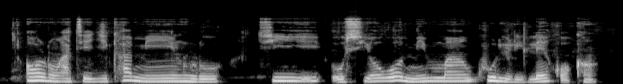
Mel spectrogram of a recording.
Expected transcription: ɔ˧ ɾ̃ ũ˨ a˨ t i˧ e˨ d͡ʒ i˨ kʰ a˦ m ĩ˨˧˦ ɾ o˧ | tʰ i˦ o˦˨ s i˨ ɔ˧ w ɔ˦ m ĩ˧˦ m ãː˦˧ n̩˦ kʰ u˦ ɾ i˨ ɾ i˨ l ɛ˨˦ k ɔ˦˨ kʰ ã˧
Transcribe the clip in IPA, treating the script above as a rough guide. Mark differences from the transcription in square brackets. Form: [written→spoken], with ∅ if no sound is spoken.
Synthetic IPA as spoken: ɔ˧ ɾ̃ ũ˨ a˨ t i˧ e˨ d͡ʒ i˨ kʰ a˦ m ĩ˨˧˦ ɾ o˧ | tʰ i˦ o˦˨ s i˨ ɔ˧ w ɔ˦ m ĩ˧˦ m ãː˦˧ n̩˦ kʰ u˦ ɾ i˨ ɾ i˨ l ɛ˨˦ k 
